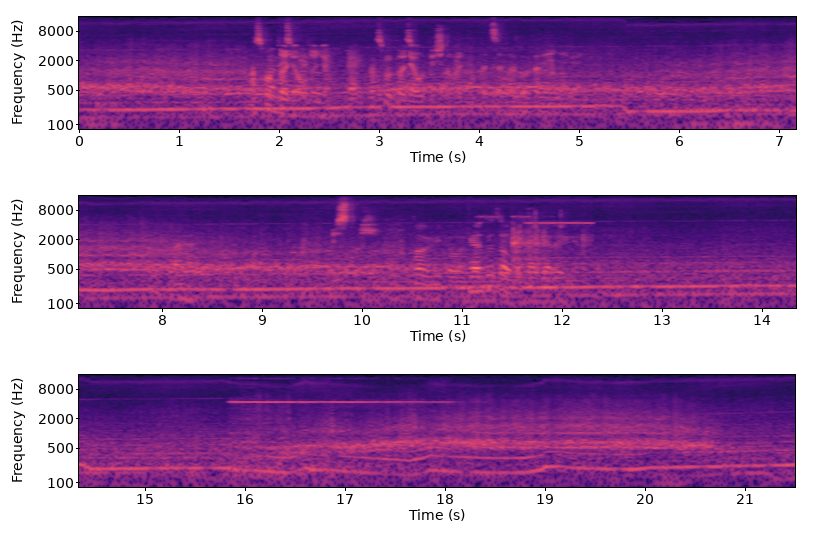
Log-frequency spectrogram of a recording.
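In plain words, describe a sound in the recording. A racing car engine hums steadily, its pitch stepping up and down as gears change.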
